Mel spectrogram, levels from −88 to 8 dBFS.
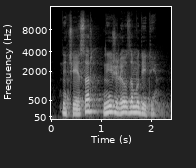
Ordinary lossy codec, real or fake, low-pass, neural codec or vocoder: none; fake; 14.4 kHz; vocoder, 44.1 kHz, 128 mel bands every 512 samples, BigVGAN v2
